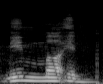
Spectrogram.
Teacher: Yang mana nun tu kita akan sebut mim. Lidah terangkat tak waktu tu? Tak terangkat. Mim ma'in, tak terangkat. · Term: idgham kamil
